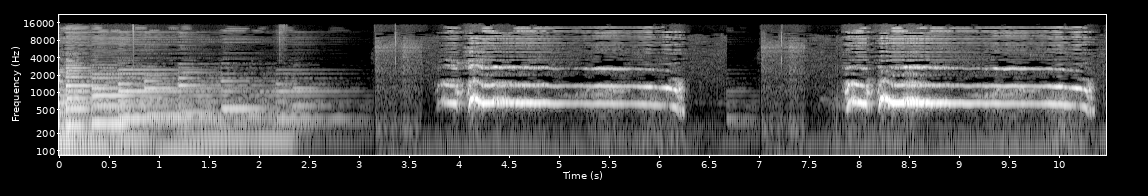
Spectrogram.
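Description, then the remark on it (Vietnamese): Two long, loud rooster crows ring out one after another, each a drawn-out cock-a-doodle-doo, following a brief low harmonic drone at the start, just before dawn in hamlets along a stretch of road leading to a market. No one speaks. “trời gần sáng trong mấy xóm ở dọc theo khúc lộ từ cầu mồng gà lên chợ cần duột gà gáy gian rân tiếc nhau kêu nông phu thức dậy mà đi ra ruộng”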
